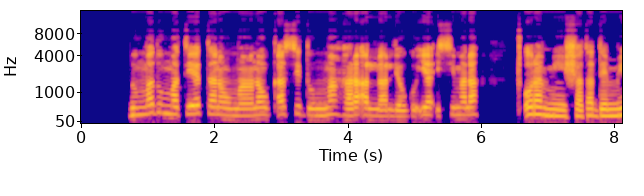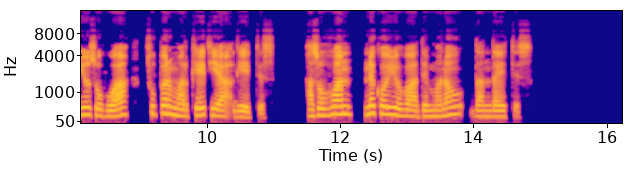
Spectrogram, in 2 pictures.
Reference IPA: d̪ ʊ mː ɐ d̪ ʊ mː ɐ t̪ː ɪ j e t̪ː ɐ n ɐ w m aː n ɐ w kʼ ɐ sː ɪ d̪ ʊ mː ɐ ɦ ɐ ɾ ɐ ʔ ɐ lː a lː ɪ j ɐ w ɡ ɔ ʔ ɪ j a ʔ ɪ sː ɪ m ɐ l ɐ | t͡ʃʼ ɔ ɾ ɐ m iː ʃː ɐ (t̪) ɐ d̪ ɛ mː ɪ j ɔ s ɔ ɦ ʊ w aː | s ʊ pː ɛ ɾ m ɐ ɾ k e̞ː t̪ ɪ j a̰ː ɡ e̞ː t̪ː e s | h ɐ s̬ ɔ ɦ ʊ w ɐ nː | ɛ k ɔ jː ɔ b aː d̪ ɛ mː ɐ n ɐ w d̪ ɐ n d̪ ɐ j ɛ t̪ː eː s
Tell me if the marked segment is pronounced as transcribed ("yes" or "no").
yes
